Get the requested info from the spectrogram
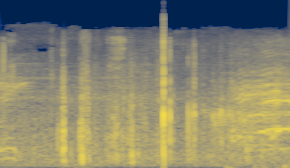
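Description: A few sharp knocks, the loudest just past a second in: a cricket bat striking the ball.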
